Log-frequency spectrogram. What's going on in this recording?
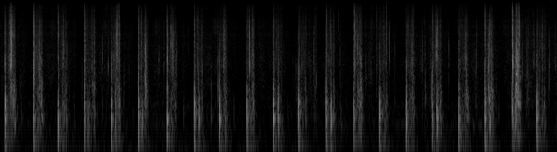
Sound effects > Human sounds and actions
Footsteps sneakers sample.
